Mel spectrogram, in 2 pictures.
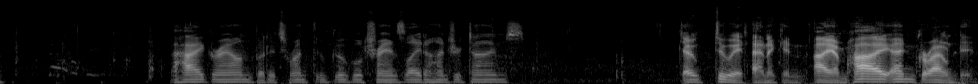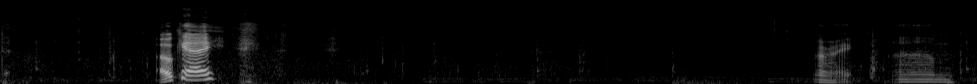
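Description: Footsteps crunch on grass and dry dirt.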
